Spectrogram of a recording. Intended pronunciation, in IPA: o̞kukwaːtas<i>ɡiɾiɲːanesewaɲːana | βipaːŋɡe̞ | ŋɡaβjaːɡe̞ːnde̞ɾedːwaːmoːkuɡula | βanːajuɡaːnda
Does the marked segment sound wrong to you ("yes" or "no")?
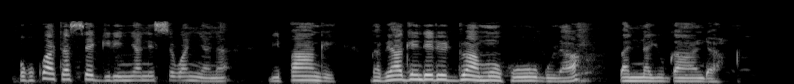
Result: yes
